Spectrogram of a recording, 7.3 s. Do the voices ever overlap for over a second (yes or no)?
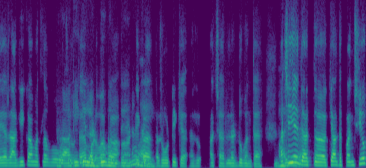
yes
